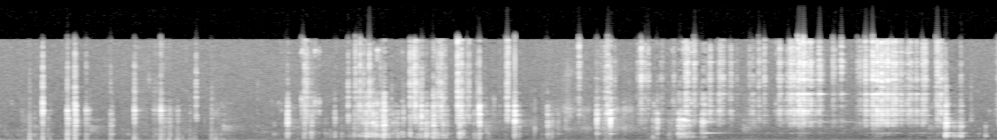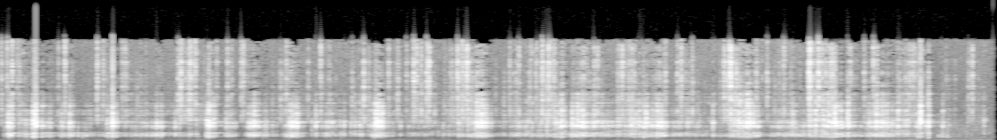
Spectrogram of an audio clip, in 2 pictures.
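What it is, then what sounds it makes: Metal ornamental lamp, tapped and scratched. A hollow, ornate gold-plated metal magic lamp is held in the hands while fingernails tap and scratch its lid and body. Bright, short metallic clinks and ticks come in irregular clusters, mixed with thin scraping rasps. The taps grow busier and more resonant in the second half.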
